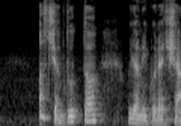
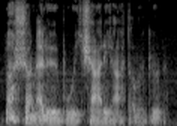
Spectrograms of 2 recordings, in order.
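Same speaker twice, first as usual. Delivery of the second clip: ordinary delivery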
